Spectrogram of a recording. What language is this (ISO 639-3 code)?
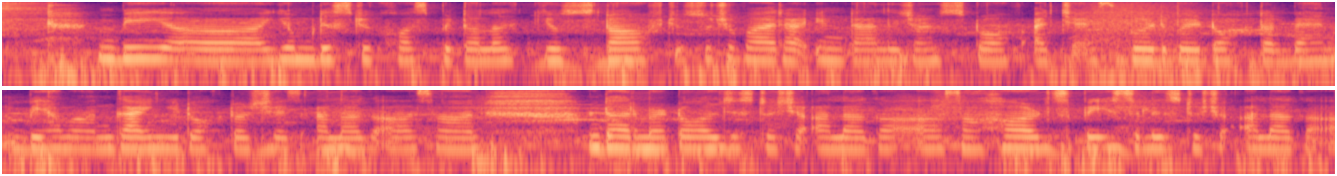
kas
